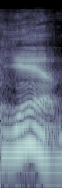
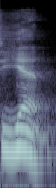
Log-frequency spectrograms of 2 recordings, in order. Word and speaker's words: yan: And finally, this E, the IAN, it looks like yan, but no, it's yen. Y-A-N is pronounced just like the Japanese currency yen.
